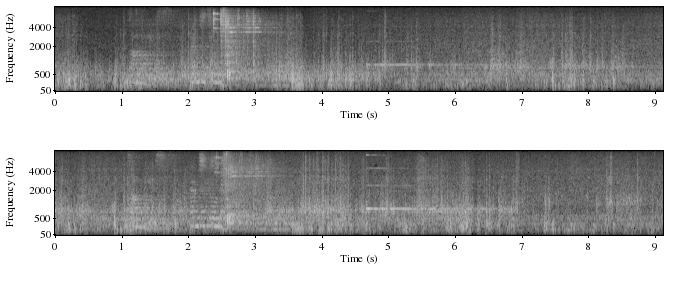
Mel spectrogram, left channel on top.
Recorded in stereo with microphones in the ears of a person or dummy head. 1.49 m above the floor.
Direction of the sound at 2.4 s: 60° left (ahead or behind).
